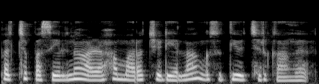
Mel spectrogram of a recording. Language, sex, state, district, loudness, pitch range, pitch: Tamil, female, Tamil Nadu, Nilgiris, -13 LUFS, 200-235 Hz, 215 Hz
